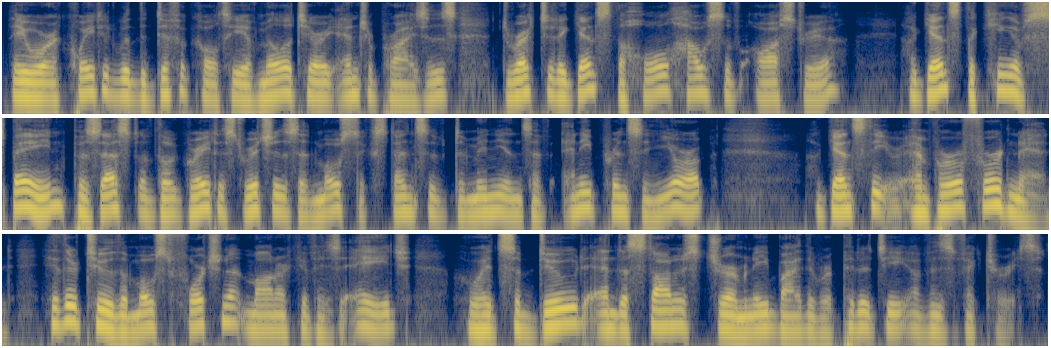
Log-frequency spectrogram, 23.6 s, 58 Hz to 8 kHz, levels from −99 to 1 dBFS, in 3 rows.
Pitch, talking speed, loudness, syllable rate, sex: 125 Hz, 150 wpm, -21 LUFS, 5.4 syllables/s, male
